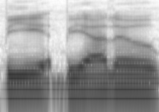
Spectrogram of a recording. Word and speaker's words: Beato: The guy, that was my observation, and the guy I just saw on the work, it's pronounced Beato, Rick Beato.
